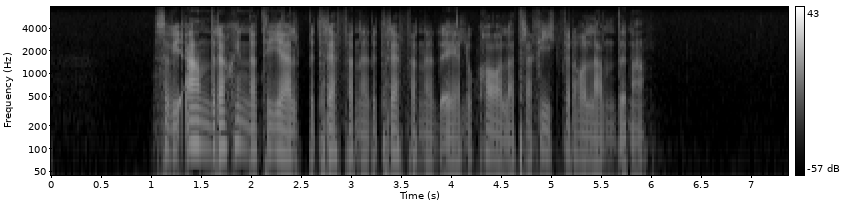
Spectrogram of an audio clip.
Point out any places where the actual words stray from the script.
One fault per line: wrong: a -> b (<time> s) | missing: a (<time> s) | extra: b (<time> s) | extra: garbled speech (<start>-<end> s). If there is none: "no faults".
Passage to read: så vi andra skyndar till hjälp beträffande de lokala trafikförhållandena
extra: beträffande (3.2 s)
